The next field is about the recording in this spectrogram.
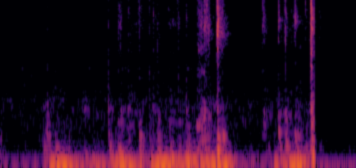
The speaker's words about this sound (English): Next up on Cubby Hole, man typing.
